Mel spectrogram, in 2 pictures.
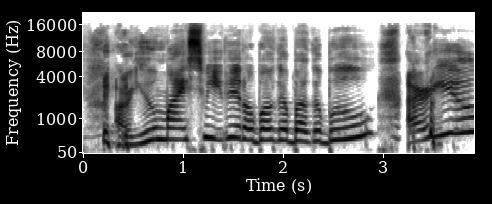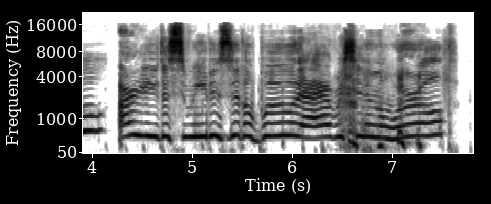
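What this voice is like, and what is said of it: High-pitched cartoonish baby voice. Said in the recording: “in a high little baby voice ... in a cartoon mouse voice”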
